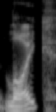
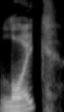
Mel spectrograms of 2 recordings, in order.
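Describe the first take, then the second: First: The vowel sounds like 'oy', an Australian accent. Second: The same.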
